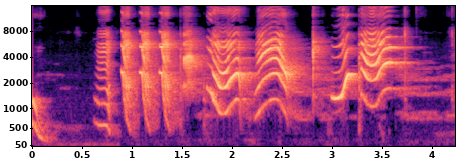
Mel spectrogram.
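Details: Angry pet green parrot with a red beak screeches in fast, shrill, squeaky notes. Sharp descending chirps open into looping rise-and-fall squawks, about five in four seconds, with a person saying "Mommy" nearby.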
